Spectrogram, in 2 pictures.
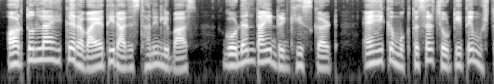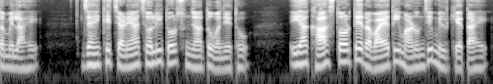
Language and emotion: Sindhi, neutral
